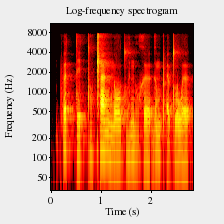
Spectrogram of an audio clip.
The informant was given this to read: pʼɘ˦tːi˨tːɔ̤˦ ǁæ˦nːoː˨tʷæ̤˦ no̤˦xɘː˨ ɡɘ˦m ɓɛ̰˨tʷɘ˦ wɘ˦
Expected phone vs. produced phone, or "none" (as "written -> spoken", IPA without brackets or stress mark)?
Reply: ɓ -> pʼ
